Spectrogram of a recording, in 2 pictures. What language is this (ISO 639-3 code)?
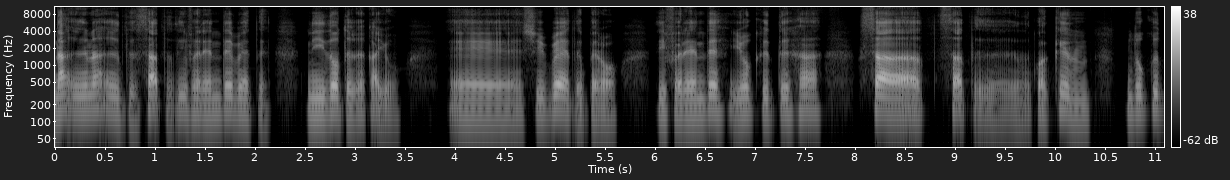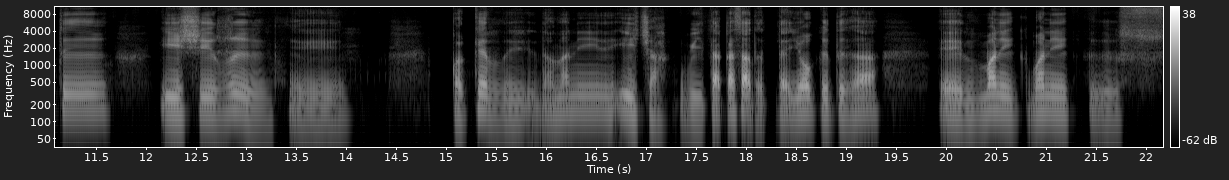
mig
